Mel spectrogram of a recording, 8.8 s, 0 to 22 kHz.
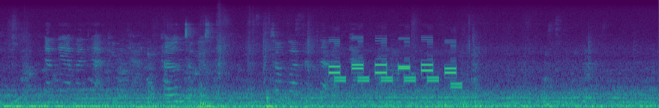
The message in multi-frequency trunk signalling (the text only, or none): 497682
